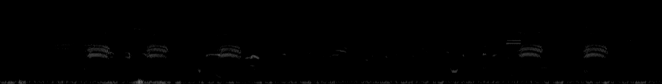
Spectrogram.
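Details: Grey francolin (teetar) calling in harsh, nasal, honking notes, mostly in pairs, repeated roughly every second over several seconds, with a low rumbling hum and light background noise.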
